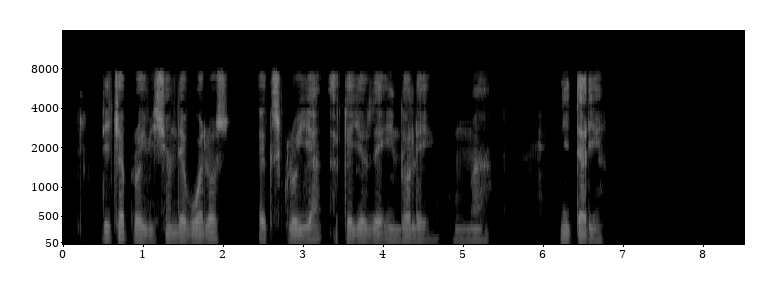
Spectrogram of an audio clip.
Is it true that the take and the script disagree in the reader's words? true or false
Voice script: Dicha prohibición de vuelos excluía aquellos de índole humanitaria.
false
